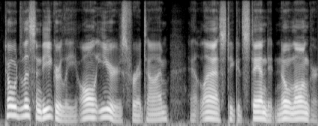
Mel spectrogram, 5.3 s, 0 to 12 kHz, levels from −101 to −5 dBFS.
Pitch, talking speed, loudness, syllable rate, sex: 125 Hz, 180 wpm, -16 LUFS, 4.4 syllables/s, male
